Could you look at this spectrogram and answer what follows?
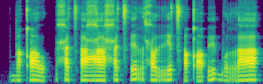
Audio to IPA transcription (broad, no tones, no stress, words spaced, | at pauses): beqʼo | ħɘt͡sʼaʕa ħɪt͡sʼɪr ħɔrʲɘ t͡sʼɘqʼoʔy bora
